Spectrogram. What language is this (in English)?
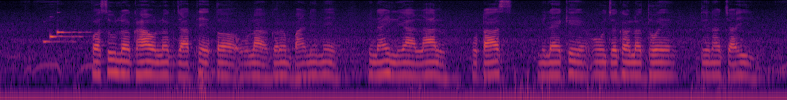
Chhattisgarhi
